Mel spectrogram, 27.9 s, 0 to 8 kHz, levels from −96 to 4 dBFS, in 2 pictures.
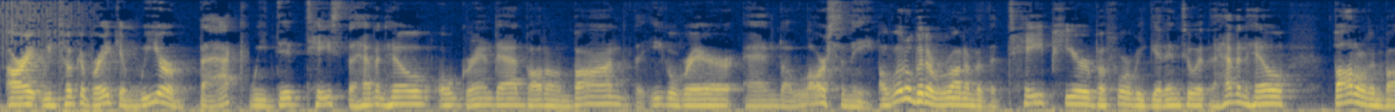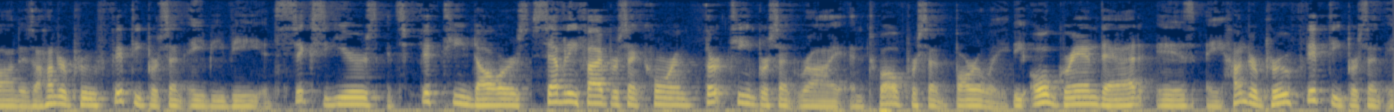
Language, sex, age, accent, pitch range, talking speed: English, male, 40-59, American, 110-140 Hz, 155 wpm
